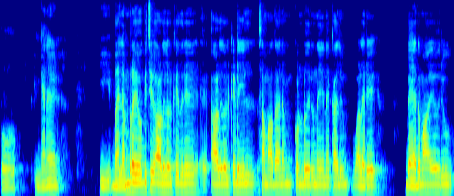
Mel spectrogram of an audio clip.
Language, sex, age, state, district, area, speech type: Malayalam, male, 18-30, Kerala, Thrissur, urban, spontaneous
